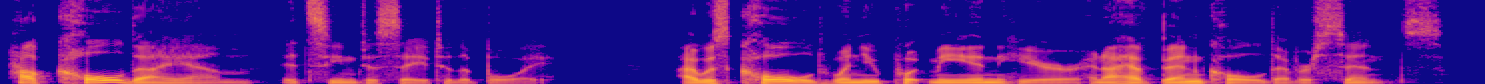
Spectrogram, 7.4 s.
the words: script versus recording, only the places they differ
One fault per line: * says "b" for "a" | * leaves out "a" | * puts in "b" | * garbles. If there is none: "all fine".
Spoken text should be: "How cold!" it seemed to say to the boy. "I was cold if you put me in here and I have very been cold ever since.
* puts in "I am"
* says "when" for "if"
* leaves out "very"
